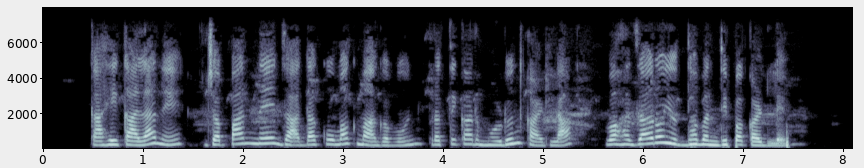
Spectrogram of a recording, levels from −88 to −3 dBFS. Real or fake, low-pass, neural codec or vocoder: real; 7.2 kHz; none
